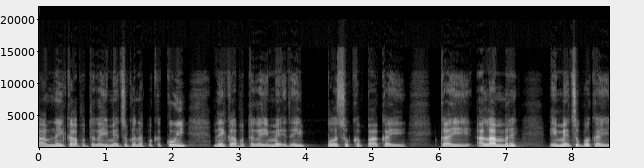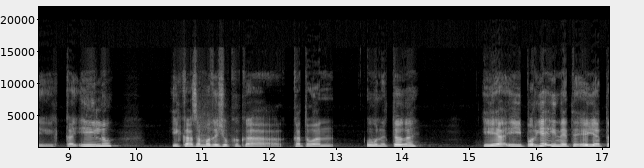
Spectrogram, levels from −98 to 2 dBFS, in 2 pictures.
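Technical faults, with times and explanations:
No technical faults can be heard in this speech recording.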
